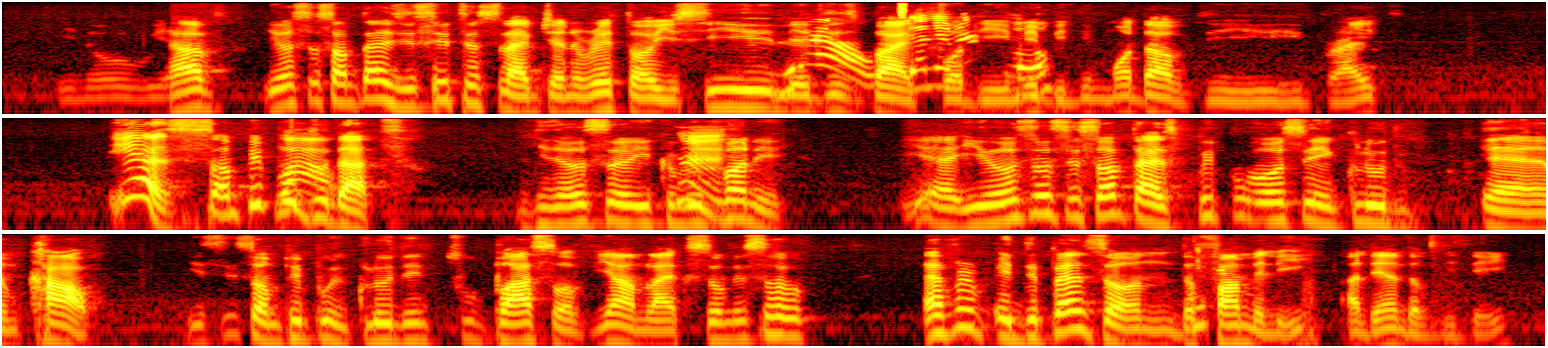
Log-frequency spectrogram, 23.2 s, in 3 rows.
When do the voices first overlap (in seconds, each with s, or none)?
3.9 s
